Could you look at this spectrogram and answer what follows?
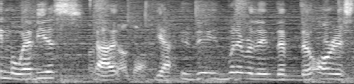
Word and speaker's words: Moebius: I say Moebius.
